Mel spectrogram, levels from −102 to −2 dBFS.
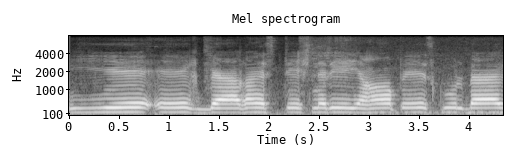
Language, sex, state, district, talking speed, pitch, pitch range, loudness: Hindi, male, Bihar, West Champaran, 140 wpm, 165 Hz, 160-165 Hz, -14 LUFS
